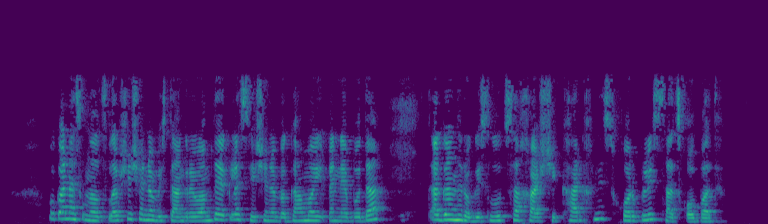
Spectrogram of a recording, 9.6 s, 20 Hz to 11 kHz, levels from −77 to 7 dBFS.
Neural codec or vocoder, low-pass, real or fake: none; 7.2 kHz; real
